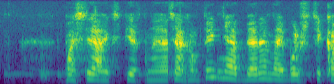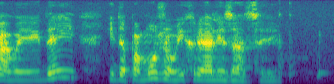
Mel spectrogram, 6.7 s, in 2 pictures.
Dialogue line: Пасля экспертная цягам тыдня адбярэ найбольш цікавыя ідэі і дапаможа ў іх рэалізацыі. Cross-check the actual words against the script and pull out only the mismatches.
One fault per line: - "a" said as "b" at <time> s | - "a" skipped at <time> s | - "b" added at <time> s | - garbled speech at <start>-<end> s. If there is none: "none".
none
